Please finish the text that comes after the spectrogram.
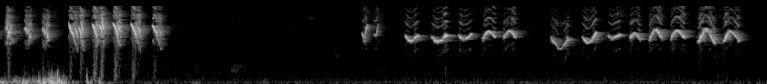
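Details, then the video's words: A Javan bush lark, freshly moulted, rehearses its song: a quick burst of high chirps, a pause, then wavering, warbled phrases that rise and dip repeatedly. "branjangan selesai mabung latih bongkar lagu"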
